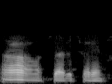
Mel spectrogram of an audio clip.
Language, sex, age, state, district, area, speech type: Telugu, male, 45-60, Andhra Pradesh, Vizianagaram, rural, conversation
